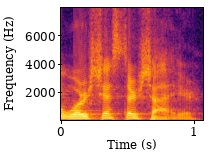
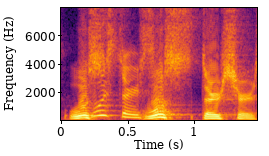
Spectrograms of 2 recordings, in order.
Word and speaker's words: Worcestershire: Se escribe, uno la lee y uno se cree que es Worcestershire. Yes. Pero es Worcestershire sauce. Te comes todo el Worcestershire. Worcestershire. O sea, el Shire es Shire y el Worcester es Worcester.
